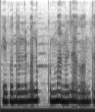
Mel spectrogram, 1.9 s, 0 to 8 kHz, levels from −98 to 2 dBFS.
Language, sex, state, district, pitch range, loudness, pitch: Chakma, female, Tripura, Dhalai, 190-205 Hz, -10 LUFS, 195 Hz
